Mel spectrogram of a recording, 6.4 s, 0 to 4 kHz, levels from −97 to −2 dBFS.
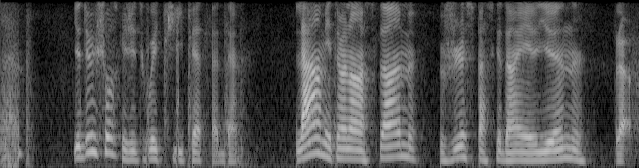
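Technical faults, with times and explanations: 0.00–0.18 s and 3.76–3.80 s, sound dropped by the voice detector: speech is lost, about 180 ms at the start and a brief 20 ms later, likely because the sender's voice detector judged it background and stopped sending. Steady hiss takes its place. On a spectrogram, speech energy gives way to smooth, even noise.
0.00–0.74 s and 4.24–4.40 s, comfort noise in place of the background: the real room background gives way to flat synthetic hiss, likely because transmission paused in a gap and the receiver generated filler. At 4.24 s it sits about 8 dB lower. The waveform shows a sudden level step, and the spectrogram shows uniform, textureless noise.
1.20–1.78 s, 2.06–2.96 s and 5.94–6.39 s, sound chopped by the voice detector: the detector likely toggled on and off repeatedly, replacing short stretches, 660 ms of the middle span, with filler. Speech sounds choppy. 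The spectrogram shows harmonics interrupted by blocks of smooth noise.
4.38–4.40 s, onset clipped by the voice detector: the first 20 ms of the returning sound is missing, likely because the detector reacted late, so it starts abruptly without a soft attack. In the waveform, the amplitude jumps straight from low hiss to full level. The band-limited call path, with nothing above 4 kHz, frames all of this.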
